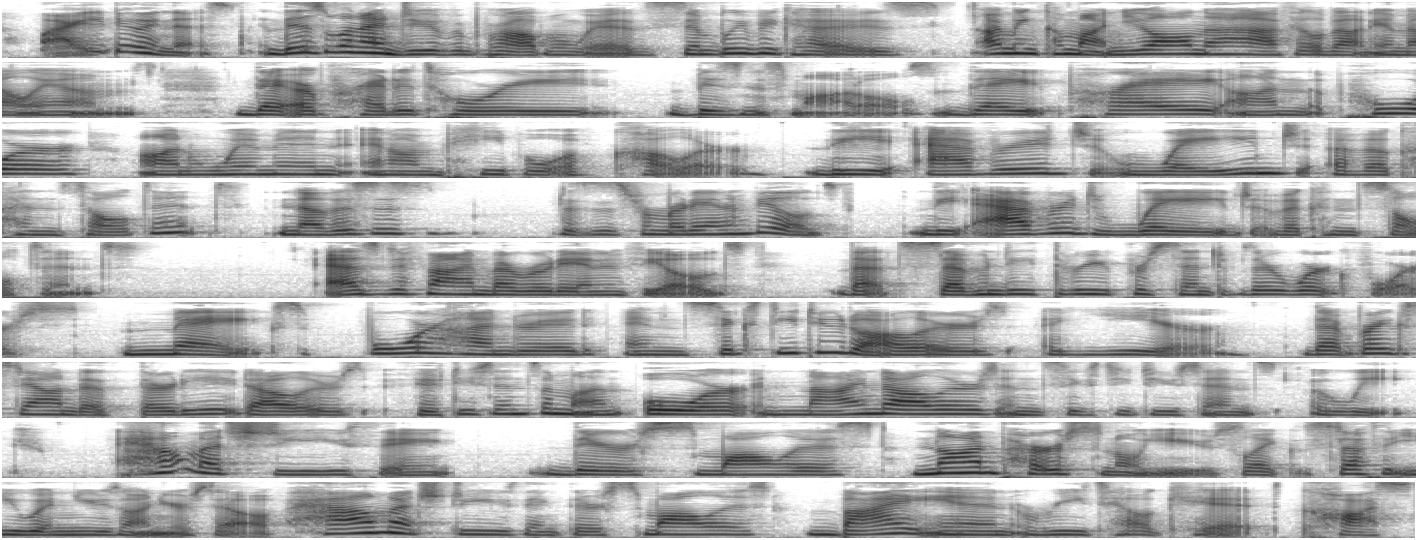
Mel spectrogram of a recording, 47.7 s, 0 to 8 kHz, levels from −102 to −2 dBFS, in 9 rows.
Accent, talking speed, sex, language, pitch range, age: American, 145 wpm, female, English, 190-235 Hz, 30-49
